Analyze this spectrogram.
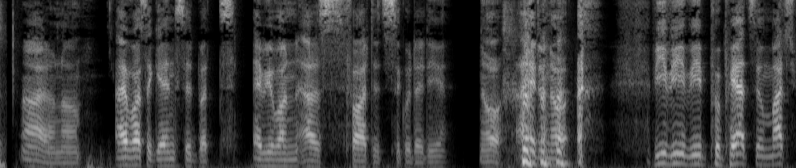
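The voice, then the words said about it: German accent. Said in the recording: “if you want to hear a quintessential German accent, listen to ... It is beautiful.”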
